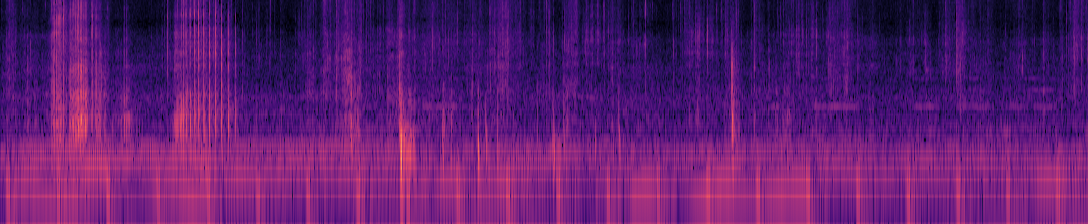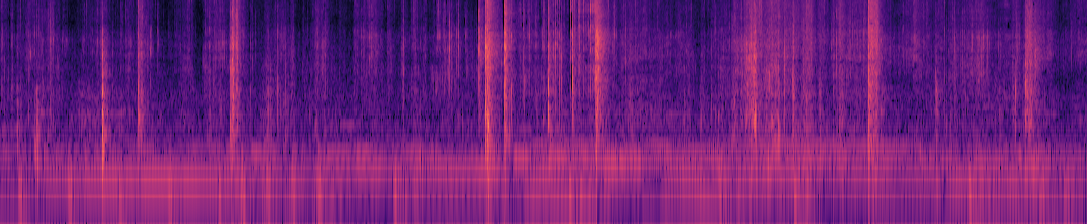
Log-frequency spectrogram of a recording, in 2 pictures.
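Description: A factory-sealed Sega Genesis Mega Bomberman game box is unwrapped up close, with crinkling and tearing plastic shrink-wrap in irregular bursts and sharp snaps over about twenty seconds, no talking.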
